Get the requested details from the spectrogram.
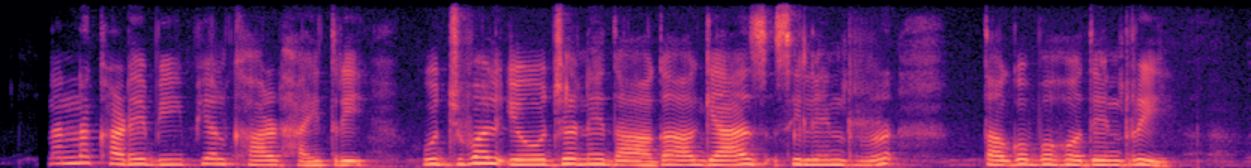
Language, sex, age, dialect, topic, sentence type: Kannada, female, 18-24, Dharwad Kannada, banking, question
